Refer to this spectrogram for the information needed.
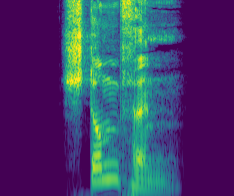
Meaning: inflection of stumpf: 1. strong genitive masculine/neuter singular 2. weak/mixed genitive/dative all-gender singular 3. strong/weak/mixed accusative masculine singular 4. strong dative plural
- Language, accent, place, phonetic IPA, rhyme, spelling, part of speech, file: German, Germany, Berlin, [ˈʃtʊmp͡fn̩], -ʊmp͡fn̩, stumpfen, adjective, De-stumpfen.ogg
